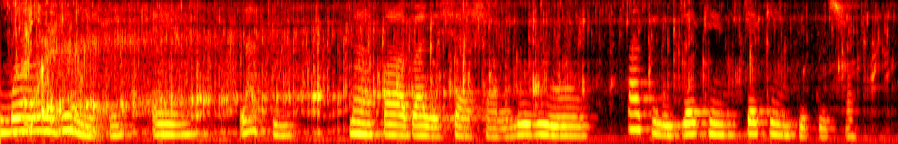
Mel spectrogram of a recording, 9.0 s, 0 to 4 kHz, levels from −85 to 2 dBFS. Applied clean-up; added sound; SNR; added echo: none; Liquid; 8 dB; none.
